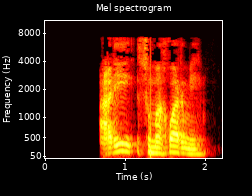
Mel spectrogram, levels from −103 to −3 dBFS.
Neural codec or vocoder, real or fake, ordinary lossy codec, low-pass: none; real; MP3, 32 kbps; 7.2 kHz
